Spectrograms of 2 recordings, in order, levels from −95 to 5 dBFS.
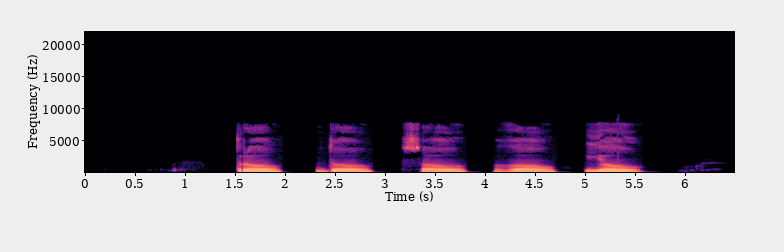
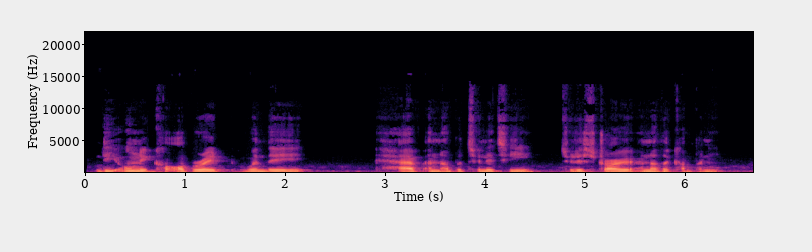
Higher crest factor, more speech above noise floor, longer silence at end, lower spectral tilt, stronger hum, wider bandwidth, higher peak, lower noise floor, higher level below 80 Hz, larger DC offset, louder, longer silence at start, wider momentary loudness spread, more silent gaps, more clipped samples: about the same, 16 dB vs 20 dB; first, 47 dB vs 32 dB; first, 0.9 s vs 0.3 s; first, -9.5 dB/octave vs -8 dB/octave; neither; second, 7.6 kHz vs 9.2 kHz; about the same, -2 dBFS vs -4 dBFS; first, -62 dBFS vs -55 dBFS; about the same, -52 dBFS vs -52 dBFS; neither; first, -17 LUFS vs -24 LUFS; first, 1.55 s vs 0.1 s; first, 14 LU vs 11 LU; first, 2.11-2.27 s, 3.06-3.16 s, 4.03-4.07 s, 4.91-4.97 s vs none; neither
